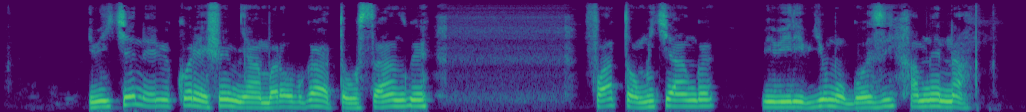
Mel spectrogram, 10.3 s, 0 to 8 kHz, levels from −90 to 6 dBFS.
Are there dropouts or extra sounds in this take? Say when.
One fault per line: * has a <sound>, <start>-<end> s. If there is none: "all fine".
all fine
